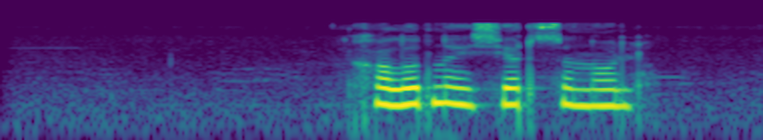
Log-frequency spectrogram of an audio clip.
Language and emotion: Russian, neutral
